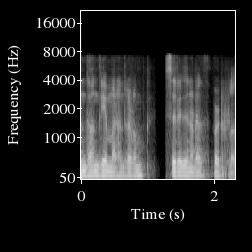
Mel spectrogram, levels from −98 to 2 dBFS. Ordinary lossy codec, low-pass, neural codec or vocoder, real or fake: none; 7.2 kHz; codec, 16 kHz, 0.8 kbps, ZipCodec; fake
